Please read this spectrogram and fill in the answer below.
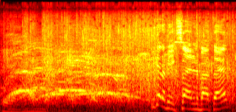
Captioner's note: crowd cheers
